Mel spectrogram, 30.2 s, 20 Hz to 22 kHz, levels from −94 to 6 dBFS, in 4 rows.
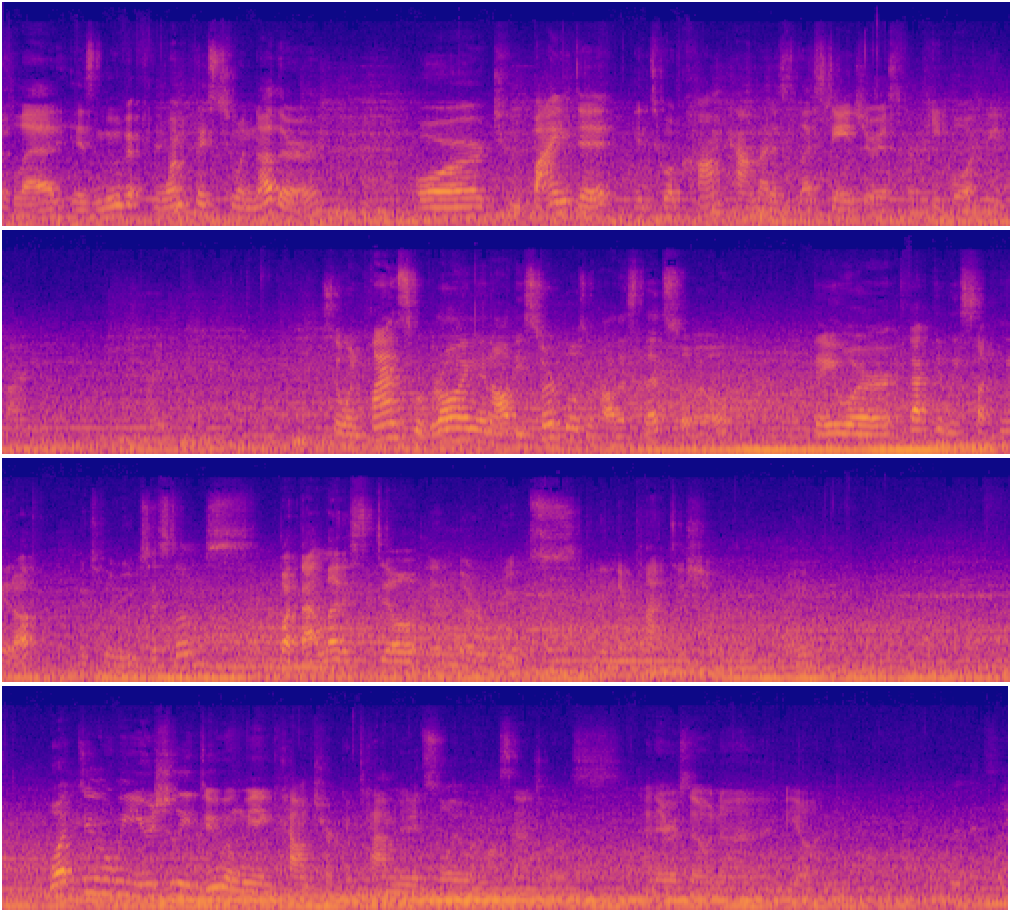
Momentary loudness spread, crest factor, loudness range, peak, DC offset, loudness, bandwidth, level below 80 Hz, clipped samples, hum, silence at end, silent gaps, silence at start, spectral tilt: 10 LU; 20 dB; 6 LU; -6 dBFS; under 0.1%; -27 LUFS; 13 kHz; -34 dBFS; under 0.1%; none; 0 s; none; 0 s; -6 dB/octave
